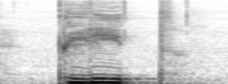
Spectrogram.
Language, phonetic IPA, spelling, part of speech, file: Ukrainian, [plʲit], пліт, noun, Uk-пліт.ogg
- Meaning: 1. wattle (fence woven from branches) 2. raft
